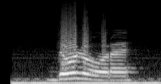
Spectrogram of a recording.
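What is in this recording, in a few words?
pain, Italian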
